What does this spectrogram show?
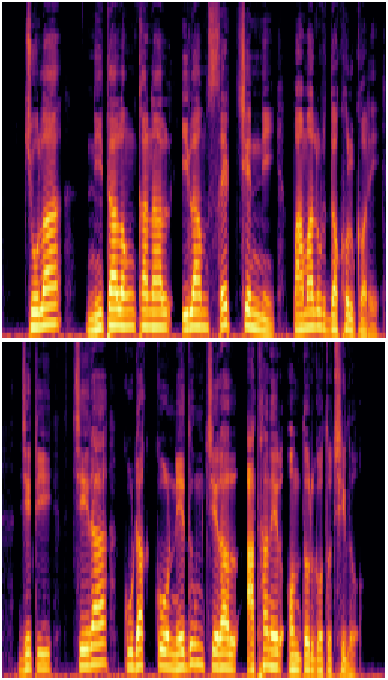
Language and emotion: Bengali, neutral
